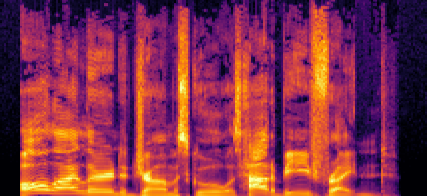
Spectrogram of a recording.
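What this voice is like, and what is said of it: Mid-Atlantic accent imitating Ball. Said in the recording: “Man, how does Balls sound? ... You got to get more of that mid-Atlantic accent.”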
